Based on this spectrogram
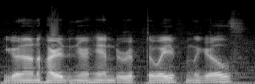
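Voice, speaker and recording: A man's voice: low-pitched, monotone, brisk, creaky, fairly bright tone, faint music behind. A man co-hosting a game playthrough, reading the story text aloud with dry, wry asides. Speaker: let's play co-host reading the game text. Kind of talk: narrating a visual novel aloud.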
